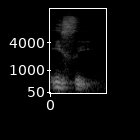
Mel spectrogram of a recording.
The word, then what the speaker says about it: Esi: different you will say easy no you will pronounce it easy Focus traditionally is easy because it The Sound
